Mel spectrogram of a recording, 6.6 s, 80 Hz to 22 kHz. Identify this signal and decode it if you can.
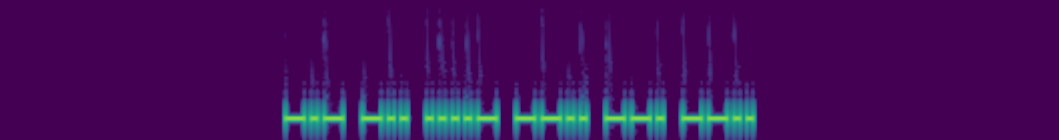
Morse code, heard as a keyed tone, about 30 wpm, 700 Hz. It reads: KD4ZGZ
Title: USA Call Signs - 6 Characters - Repeated 3x - 30wpm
